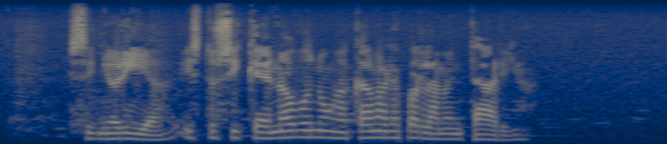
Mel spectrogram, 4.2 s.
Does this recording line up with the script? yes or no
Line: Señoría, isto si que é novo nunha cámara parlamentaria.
yes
